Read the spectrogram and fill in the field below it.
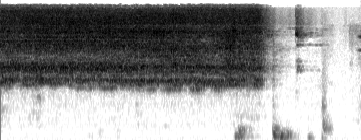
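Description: Tofu sizzles loudly in a pan, a steady bright hiss that holds for over two seconds, then abruptly drops away into a few soft, low knocks.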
